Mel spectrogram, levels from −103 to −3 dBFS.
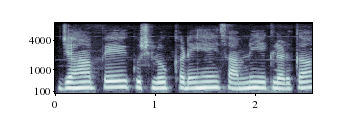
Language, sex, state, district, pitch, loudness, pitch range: Hindi, female, Himachal Pradesh, Shimla, 210 Hz, -15 LUFS, 205-215 Hz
